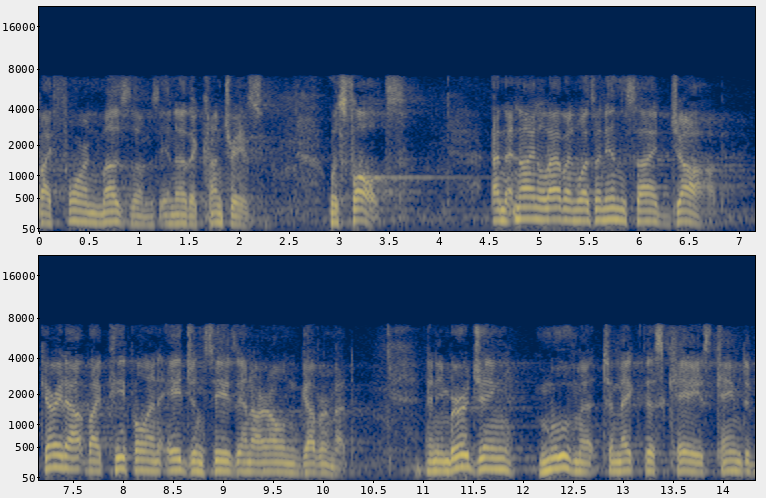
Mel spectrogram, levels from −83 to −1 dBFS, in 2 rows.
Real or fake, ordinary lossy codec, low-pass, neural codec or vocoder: real; MP3, 48 kbps; 7.2 kHz; none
